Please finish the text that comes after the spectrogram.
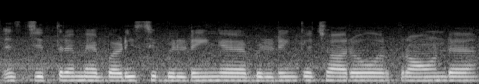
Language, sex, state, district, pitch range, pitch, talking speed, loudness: Hindi, male, Chhattisgarh, Raipur, 180-185 Hz, 180 Hz, 160 wpm, -13 LUFS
